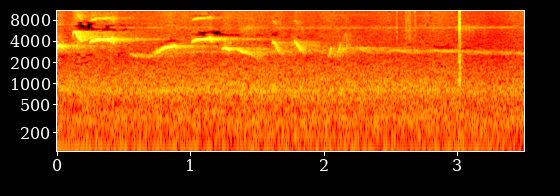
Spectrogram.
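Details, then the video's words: Oriental magpie-robin song, played as therapy for stressed caged birds: clear whistled phrases sliding up and down, some downward-curving notes, packed into the first two seconds over a steady low background hum. "TERAPI SUARA BURUNG KACER YANG STRES"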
